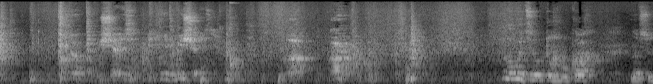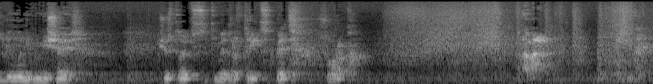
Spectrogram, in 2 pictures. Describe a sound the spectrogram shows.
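Wooden boards knock and creak as a man climbs onto a bench.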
